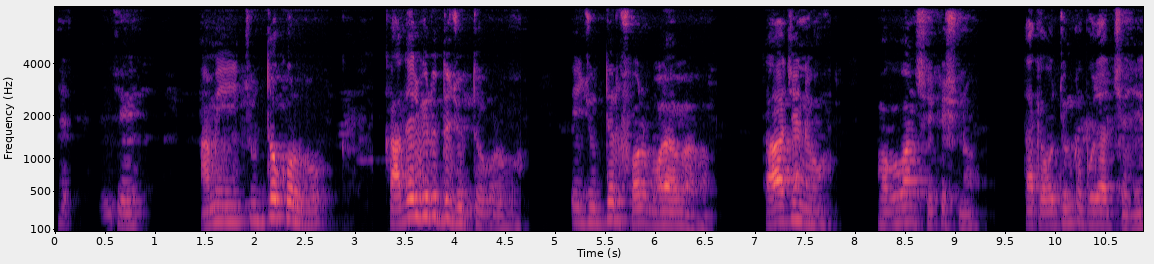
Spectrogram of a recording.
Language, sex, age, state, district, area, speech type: Bengali, male, 30-45, West Bengal, Kolkata, urban, spontaneous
